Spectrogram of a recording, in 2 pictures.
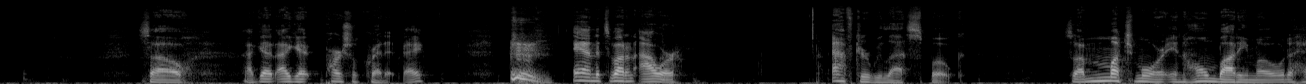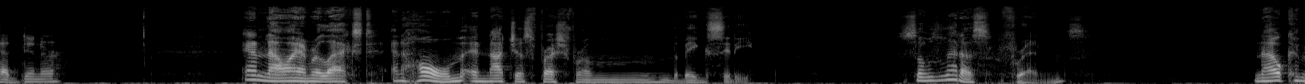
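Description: Speech, with a single corrupt frame decoded at 16.36 to 16.39 s. For roughly 36 ms the audio gives way to a short glitch, peaking around -20 dBFS. The burst spans about two codec frames, which points to flipped bits in the compressed stream. The decoder accepted the damaged data anyway, and the misread gains and codes placed energy at the wrong frequencies for the length of those frames.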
